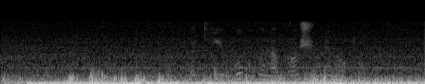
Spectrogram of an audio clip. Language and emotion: Russian, neutral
